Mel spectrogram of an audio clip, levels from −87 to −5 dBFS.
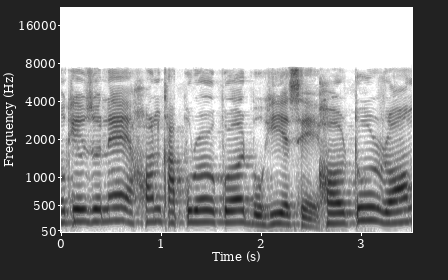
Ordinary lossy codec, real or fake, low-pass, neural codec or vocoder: AAC, 48 kbps; real; 7.2 kHz; none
